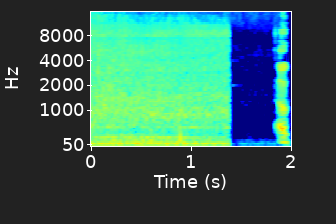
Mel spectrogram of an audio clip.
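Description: Wind rumbling and buffeting on the microphone outdoors, cut off abruptly about one and a half seconds in, then near silence.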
